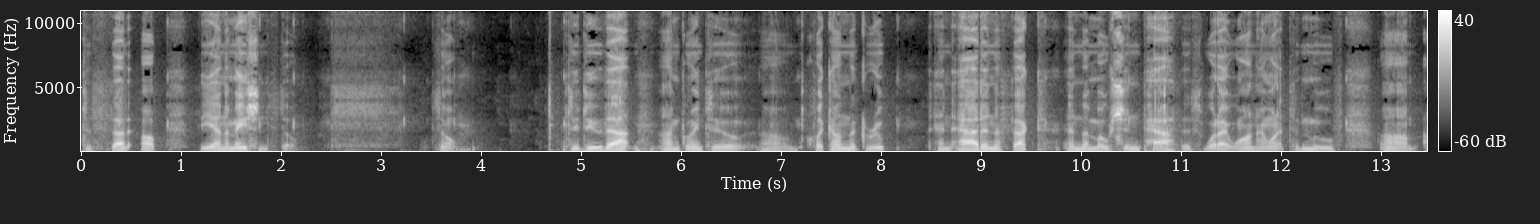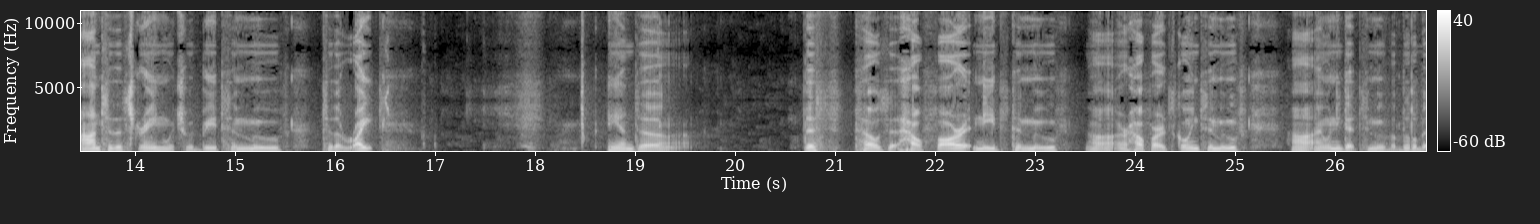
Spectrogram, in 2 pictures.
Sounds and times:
Speech: 0.0 - 2.2, 3.5 - 4.0, 4.7 - 16.8, 18.5 - 19.6, 20.7 - 26.9.

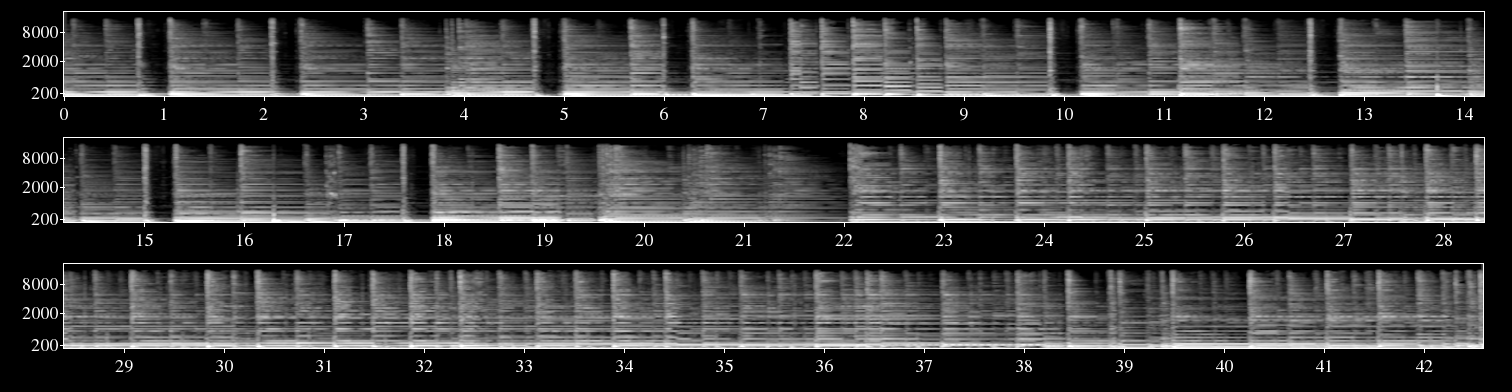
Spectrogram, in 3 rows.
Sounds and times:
Acoustic guitar: 0.0 - 42.5
Strum: 0.0 - 42.5.

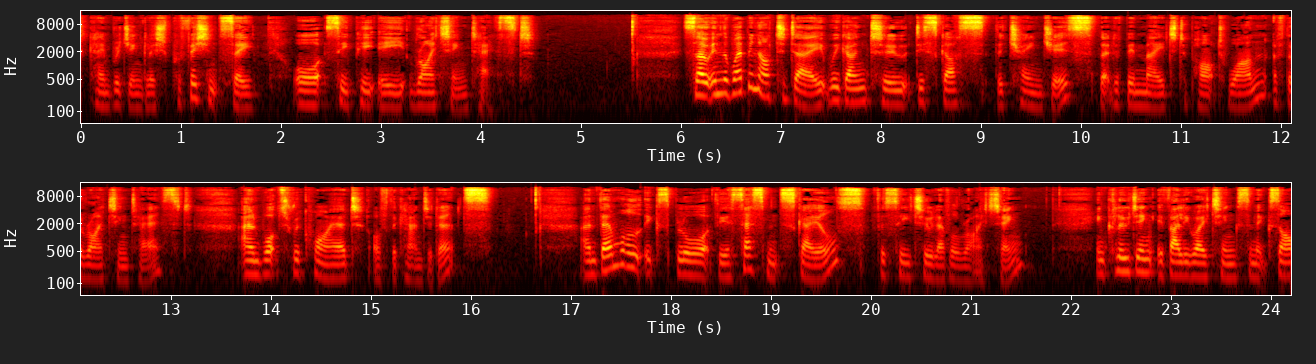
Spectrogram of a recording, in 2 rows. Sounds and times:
Speech: 0.0 - 4.6, 6.0 - 16.3, 17.1 - 21.6, 22.3 - 24.2.

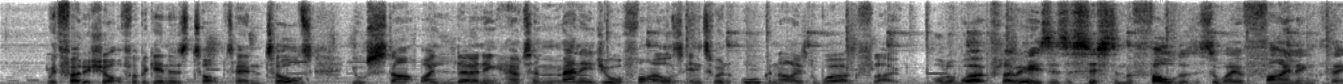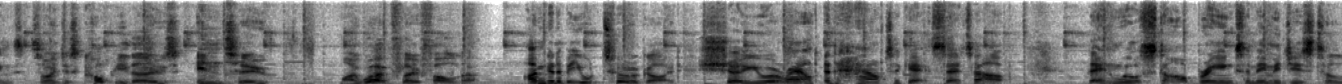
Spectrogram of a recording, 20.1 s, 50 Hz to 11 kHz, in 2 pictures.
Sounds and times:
Music: 0.0 - 20.1
Speech: 0.4 - 20.1.

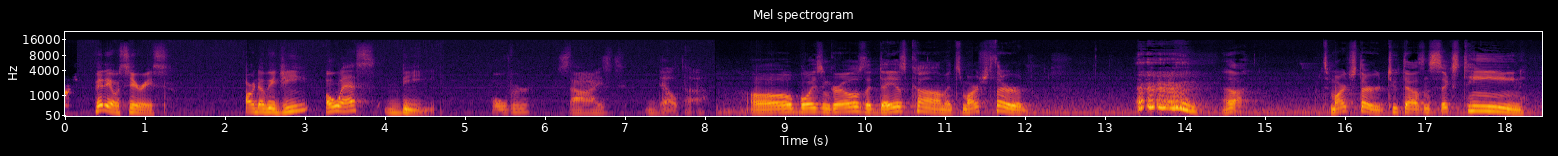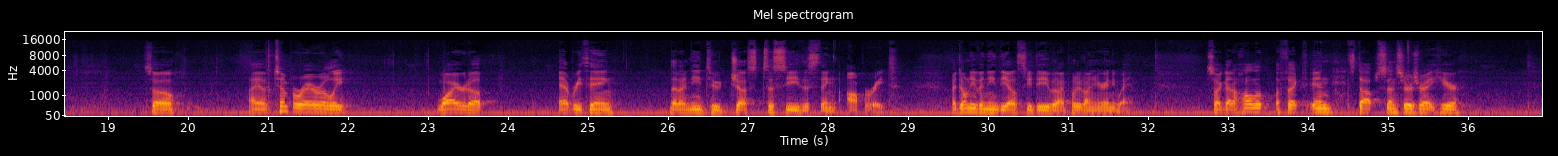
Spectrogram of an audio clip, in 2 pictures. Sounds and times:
Speech: 0.4 - 1.4, 2.2 - 4.7, 5.4 - 12.2, 14.5 - 14.9, 15.7 - 18.3, 19.4 - 20.0, 20.8 - 22.1, 23.1 - 23.8, 24.6 - 25.4, 26.0 - 29.0, 29.6 - 31.9, 32.7 - 36.0.

